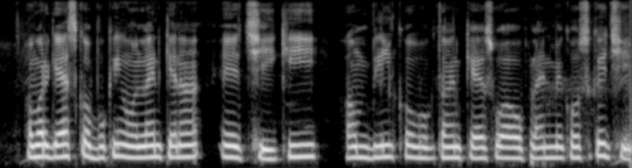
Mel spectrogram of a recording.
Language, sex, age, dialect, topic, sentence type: Maithili, male, 18-24, Southern/Standard, banking, question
